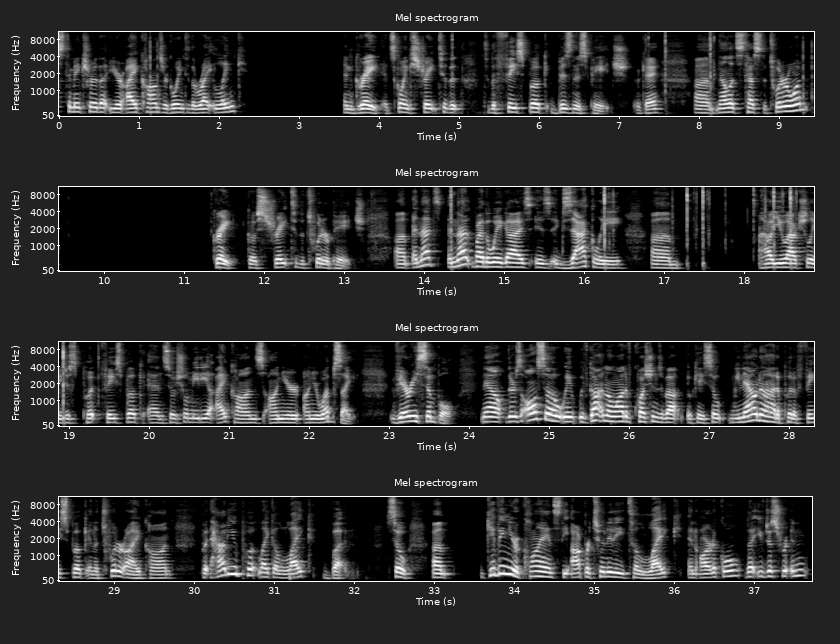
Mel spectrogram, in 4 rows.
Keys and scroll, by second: 8.0 w, 14.2 w, 16.1 Tab, 17.2 Tab, 18.2 Tab, 18.4 Tab.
